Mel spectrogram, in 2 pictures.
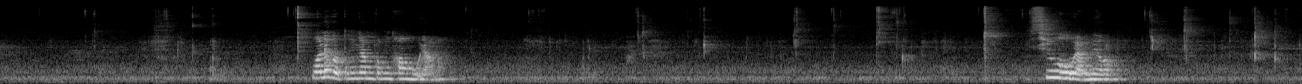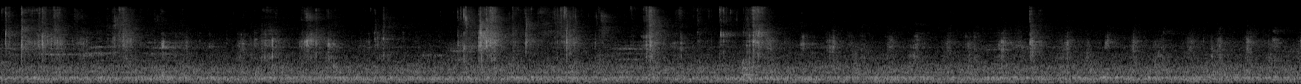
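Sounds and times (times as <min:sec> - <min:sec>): lettuce crunching and chewing: 0:04.7 - 0:10.2, 0:11.4 - 0:26.0.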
